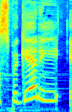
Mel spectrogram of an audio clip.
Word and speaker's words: spaghetti: Now, spaghetti is an Italian word, but in English it is pronounced with English accent and not with Italian accent. So it sounds like this spaghetti. The rhythm goes da da da.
